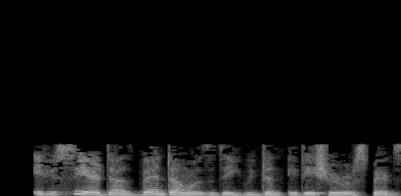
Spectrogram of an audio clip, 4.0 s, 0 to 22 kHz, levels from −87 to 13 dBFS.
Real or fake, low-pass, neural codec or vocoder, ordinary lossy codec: fake; 7.2 kHz; codec, 16 kHz in and 24 kHz out, 0.4 kbps, LongCat-Audio-Codec, fine tuned four codebook decoder; MP3, 24 kbps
